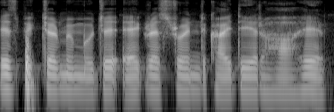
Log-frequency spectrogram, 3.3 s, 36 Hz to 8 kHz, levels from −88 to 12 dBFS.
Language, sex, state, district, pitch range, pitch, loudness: Hindi, male, Arunachal Pradesh, Lower Dibang Valley, 100-105 Hz, 100 Hz, -20 LUFS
